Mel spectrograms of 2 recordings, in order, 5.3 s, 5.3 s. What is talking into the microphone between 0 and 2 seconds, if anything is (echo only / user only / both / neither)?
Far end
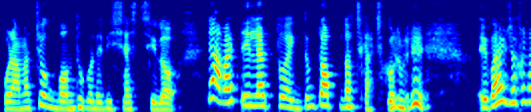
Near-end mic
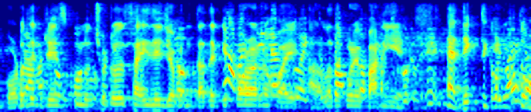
both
